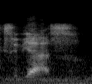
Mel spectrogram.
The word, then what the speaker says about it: Xidias: So the last name is Xidias.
